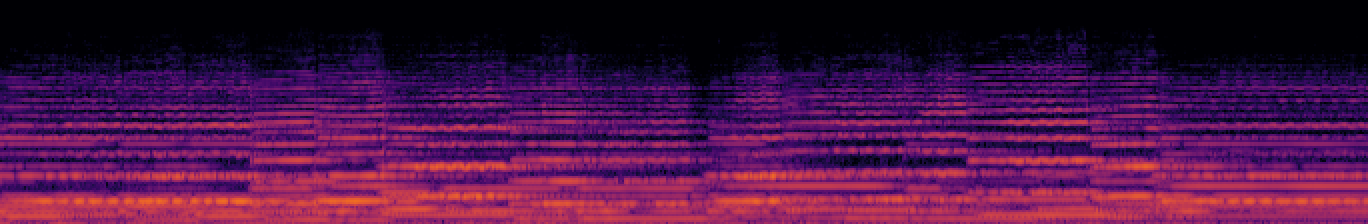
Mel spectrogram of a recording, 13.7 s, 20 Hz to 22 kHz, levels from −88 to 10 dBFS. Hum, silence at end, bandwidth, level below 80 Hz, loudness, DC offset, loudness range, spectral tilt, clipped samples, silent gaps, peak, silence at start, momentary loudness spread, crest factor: none; 0 s; 12 kHz; -48 dBFS; -29 LUFS; under 0.1%; 4 LU; -6 dB/octave; under 0.1%; none; -14 dBFS; 0 s; 7 LU; 14 dB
